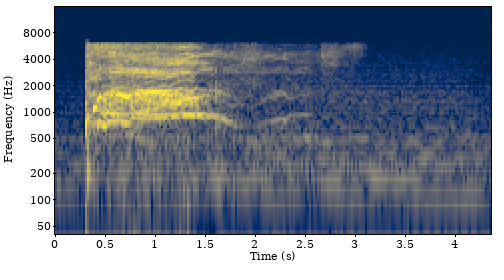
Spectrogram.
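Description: A person's voice letting out a sudden loud scream a fraction of a second in, lasting about a second and fading away, over soft sustained background music.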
